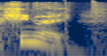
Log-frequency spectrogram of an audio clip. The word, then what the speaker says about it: Hnry: Before we go, I just wanted to remind you that today's episode is brought to you by Henry. That is spelled H-N-R-Y. There's no E in it, so it's H-N-R-Y. Henry is the trusted financial sidekick for contractors and freelancers.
